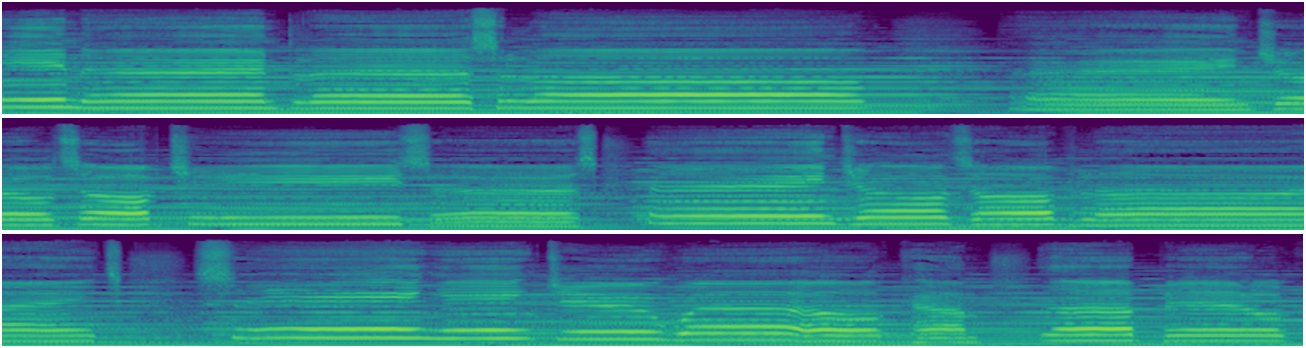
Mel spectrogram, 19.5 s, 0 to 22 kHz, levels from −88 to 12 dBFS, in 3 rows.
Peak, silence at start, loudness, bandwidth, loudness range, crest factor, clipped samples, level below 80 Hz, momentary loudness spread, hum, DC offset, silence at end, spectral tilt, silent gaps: 0 dBFS; 0 s; -13 LUFS; 17 kHz; 4 LU; 12 dB; under 0.1%; -28 dBFS; 10 LU; none; under 0.1%; 0 s; -5 dB/octave; none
